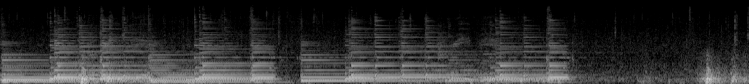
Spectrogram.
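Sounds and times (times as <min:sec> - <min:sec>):
nylon guitar in A minor playing a broken rhythm in six-eight: 0:00.0 - 0:06.2.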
